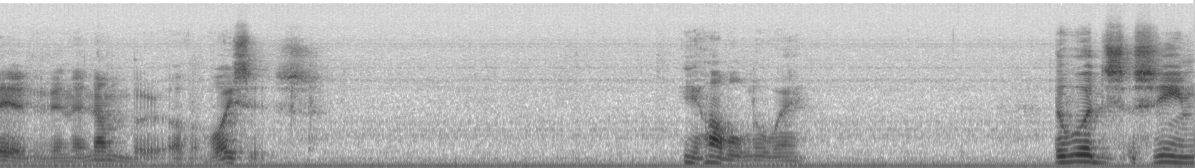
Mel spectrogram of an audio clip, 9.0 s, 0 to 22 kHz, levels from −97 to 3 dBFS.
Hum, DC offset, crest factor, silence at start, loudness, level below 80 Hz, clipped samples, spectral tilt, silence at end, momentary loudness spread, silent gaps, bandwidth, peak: none; under 0.1%; 22 dB; 0 s; -24 LUFS; -44 dBFS; under 0.1%; -3 dB/octave; 0 s; 26 LU; none; over 20 kHz; -6 dBFS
